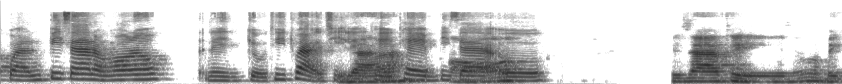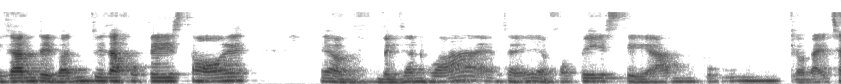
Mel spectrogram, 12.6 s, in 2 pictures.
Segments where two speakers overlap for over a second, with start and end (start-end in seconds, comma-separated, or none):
2.5-4.0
